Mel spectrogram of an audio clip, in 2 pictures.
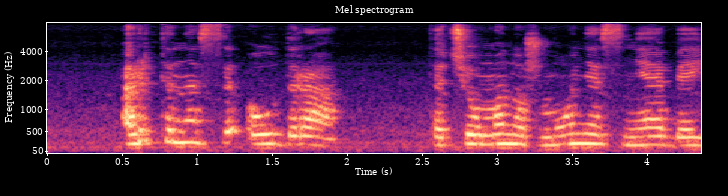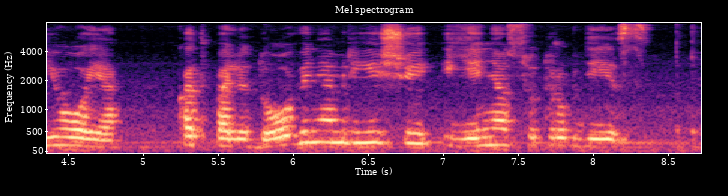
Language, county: Lithuanian, Panevėžys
